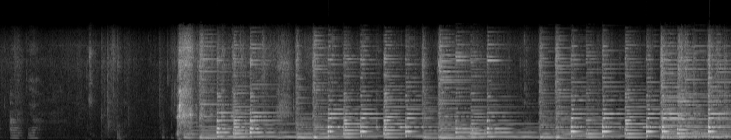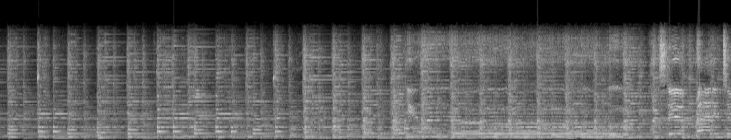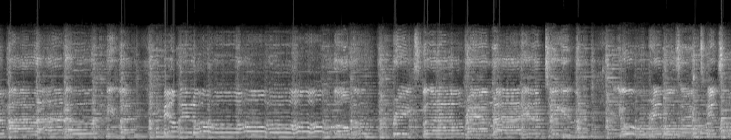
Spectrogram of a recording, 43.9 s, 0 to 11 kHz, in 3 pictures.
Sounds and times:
Music: 3.7 - 43.8.

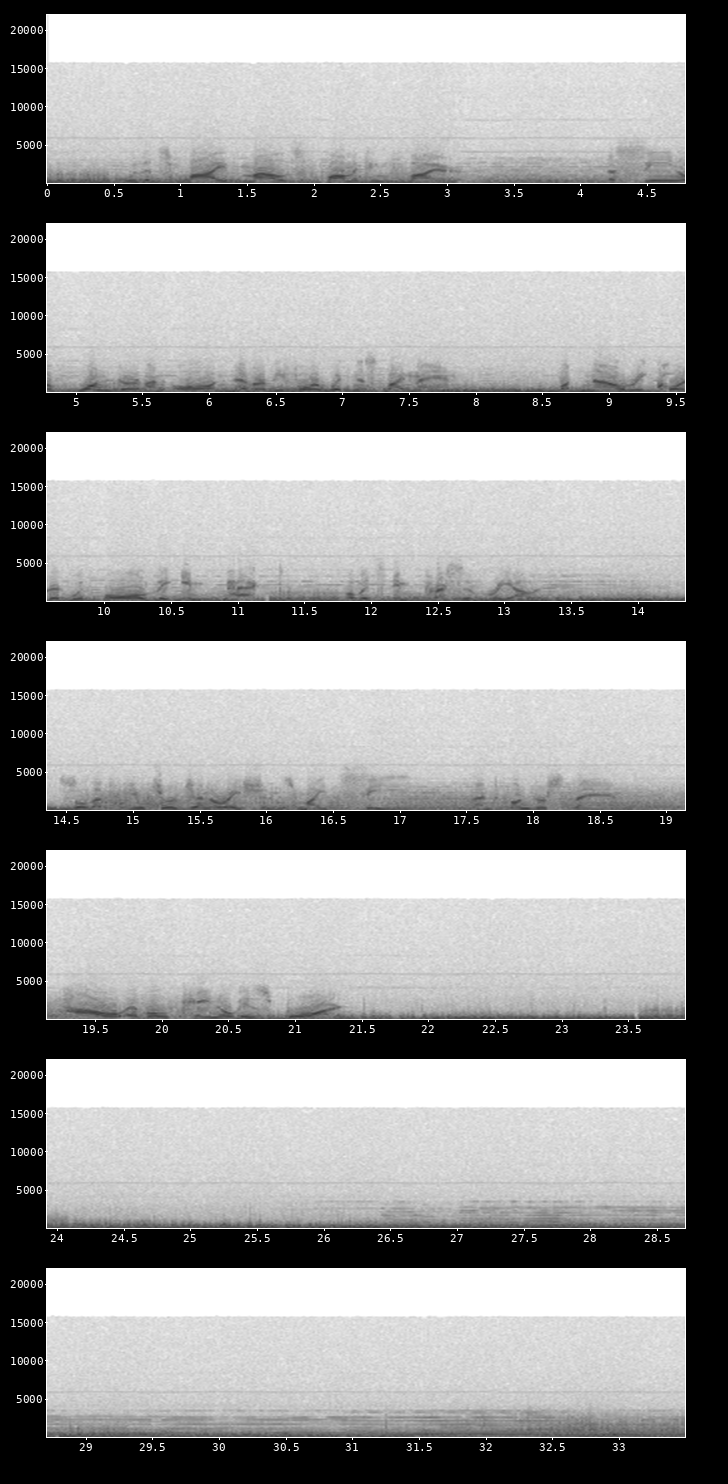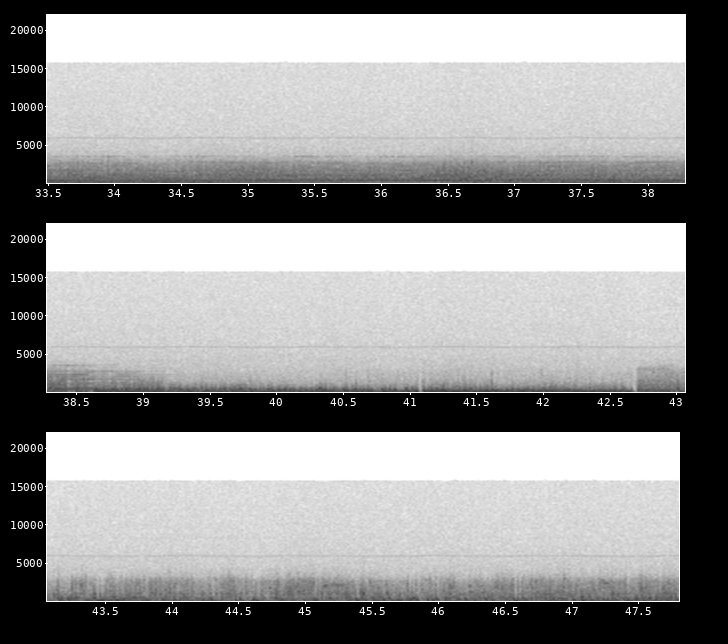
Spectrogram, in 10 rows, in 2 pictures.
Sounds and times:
Music: 0.0 - 47.8
Outside, rural or natural: 0.0 - 47.8.

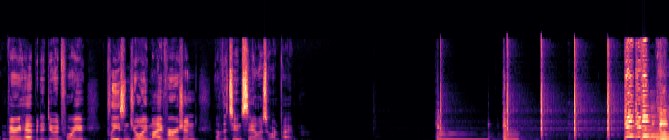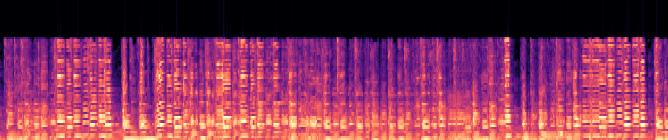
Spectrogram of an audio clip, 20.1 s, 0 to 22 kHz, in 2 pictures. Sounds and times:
Pizzicato: 6.6 - 8.8, 9.4 - 20.0.

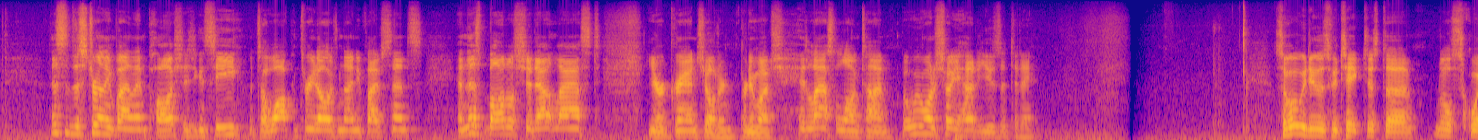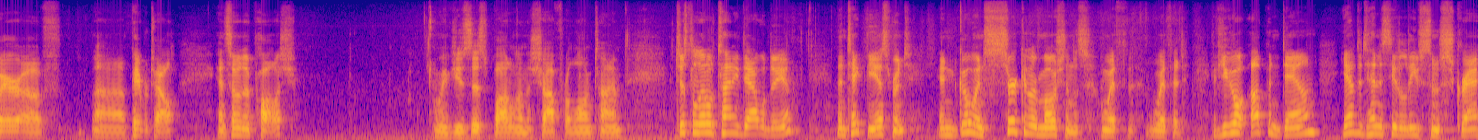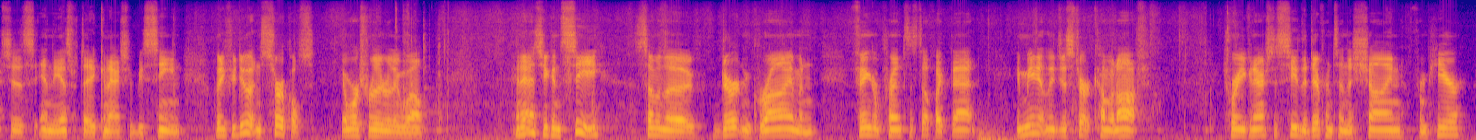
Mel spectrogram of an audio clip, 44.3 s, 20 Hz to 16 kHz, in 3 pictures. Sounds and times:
Speech: 0.5 - 10.4, 12.8 - 17.8, 19.0 - 34.0, 34.7 - 41.2, 41.8 - 44.3.

